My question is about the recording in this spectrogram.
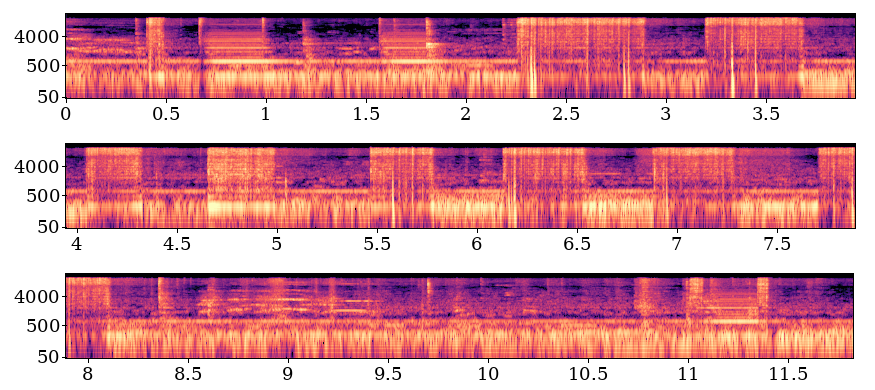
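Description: Electric arc welding crackling in a series of short bursts as steel flat bar is tack-welded onto a tricycle sidecar's floor frame.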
